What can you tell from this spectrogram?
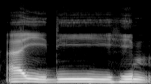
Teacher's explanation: ada harakat kasrah ini baris satu di bawah huruf harakat kasrah ada huruf ya ada tanda sukun sebelumnya ada harakat kasrah maka huruf yang memiliki harakat kasrah ini dibaca panjang sehingganya di dibaca panjang aidihim Mad Thobi'i panjang dua harakat maka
